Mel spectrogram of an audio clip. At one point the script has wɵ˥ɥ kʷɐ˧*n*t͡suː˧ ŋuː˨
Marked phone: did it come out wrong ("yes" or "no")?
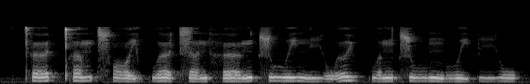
yes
